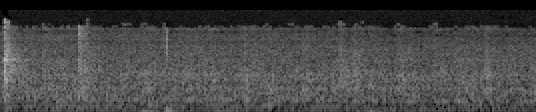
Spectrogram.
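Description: Lottery drawing machine mixing numbered balls: a steady rattle with a few faint ticks.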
